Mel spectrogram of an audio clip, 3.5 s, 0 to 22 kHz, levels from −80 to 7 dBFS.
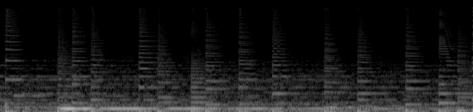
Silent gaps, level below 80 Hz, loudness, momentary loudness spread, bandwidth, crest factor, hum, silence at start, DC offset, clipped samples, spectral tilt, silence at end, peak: none; -44 dBFS; -36 LUFS; 14 LU; 16 kHz; 18 dB; none; 0 s; under 0.1%; under 0.1%; -7.5 dB/octave; 0 s; -16 dBFS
